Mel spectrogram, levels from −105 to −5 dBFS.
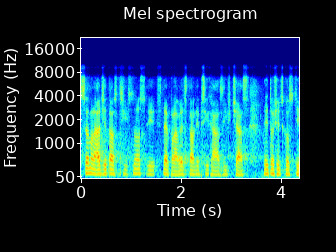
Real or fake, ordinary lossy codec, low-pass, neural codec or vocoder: fake; Opus, 32 kbps; 7.2 kHz; codec, 16 kHz, 0.8 kbps, ZipCodec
